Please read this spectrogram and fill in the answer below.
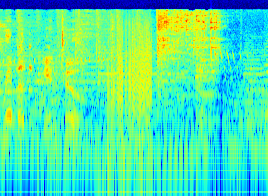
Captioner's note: record scratches, glass shatters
